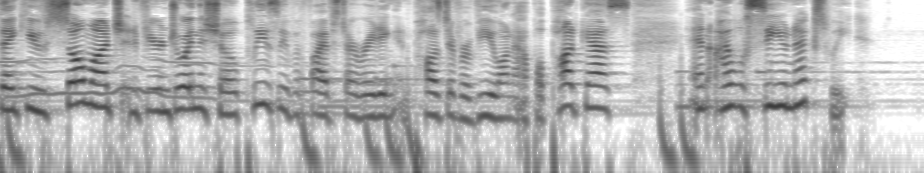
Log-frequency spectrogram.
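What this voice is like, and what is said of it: Hoarse voice. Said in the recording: “my hoarse voice. I keep snorting allergies.”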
